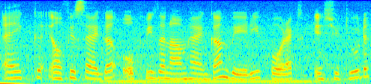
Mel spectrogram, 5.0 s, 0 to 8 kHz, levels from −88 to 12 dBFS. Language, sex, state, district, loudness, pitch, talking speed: Punjabi, female, Punjab, Pathankot, -18 LUFS, 205 Hz, 145 wpm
